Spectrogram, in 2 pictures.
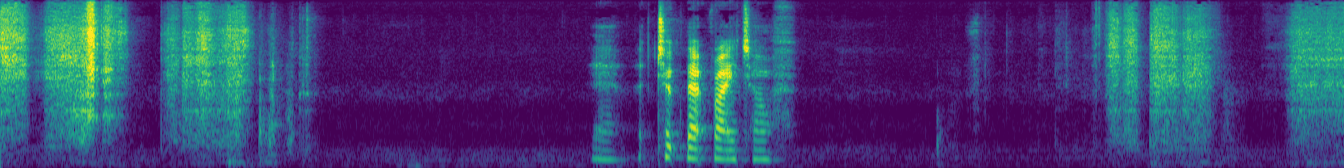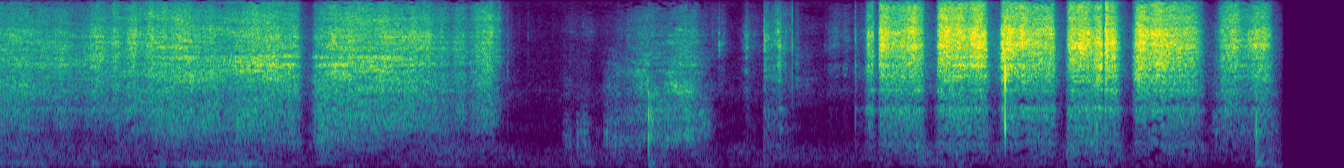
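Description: Sandpaper rubs in bursts against wood.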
